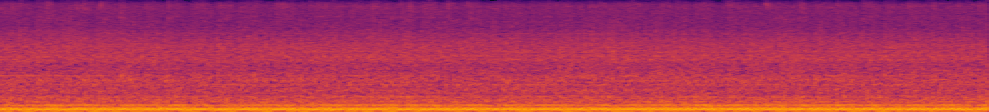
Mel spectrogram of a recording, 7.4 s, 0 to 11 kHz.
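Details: Ultima GTR V8 that sat unused in a warehouse for 7 years, restarted with oil pressure confirmed and injector/primary temperatures checked: steady, even burble at idle with smooth low end and no misses, knocks or ticks; normal idle, runs surprisingly well.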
